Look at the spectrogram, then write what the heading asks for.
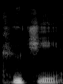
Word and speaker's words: Kotu: Well, it's probably how it's pronounced in a proper world, but my whole family for generations have pronounced it coochie, and I'm known as coochie coochie.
